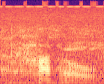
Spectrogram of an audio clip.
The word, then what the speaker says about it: Cotto: one down by five they pronounce that kato c-o-t-t-o henry cotto from the bronx iowa hit 261.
